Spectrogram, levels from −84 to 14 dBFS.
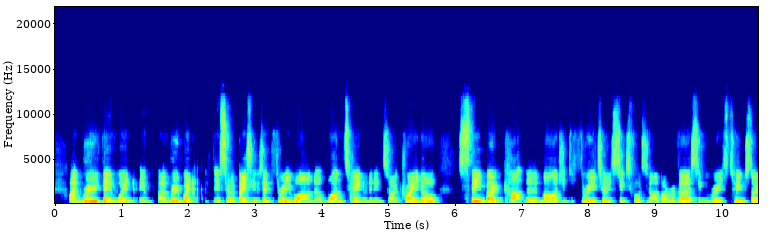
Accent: British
